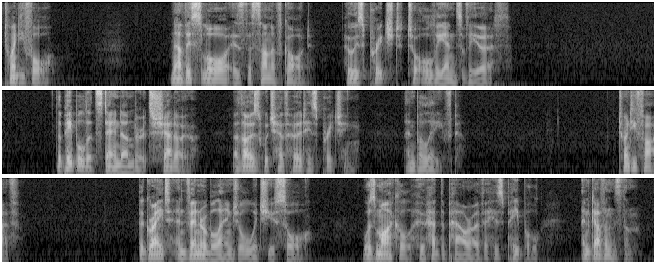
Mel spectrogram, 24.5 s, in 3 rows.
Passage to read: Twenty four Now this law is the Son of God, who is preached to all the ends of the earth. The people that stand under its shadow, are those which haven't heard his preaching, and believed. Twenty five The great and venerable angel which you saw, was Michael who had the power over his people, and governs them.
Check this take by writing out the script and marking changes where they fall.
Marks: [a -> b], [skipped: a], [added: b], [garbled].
Twenty four Now this law is the Son of God, who is preached to all the ends of the earth. The people that stand under its shadow, are those which [haven't -> have] heard his preaching, and believed. Twenty five The great and venerable angel which you saw, was Michael who had the power over his people, and governs them.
